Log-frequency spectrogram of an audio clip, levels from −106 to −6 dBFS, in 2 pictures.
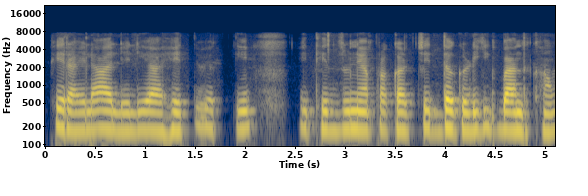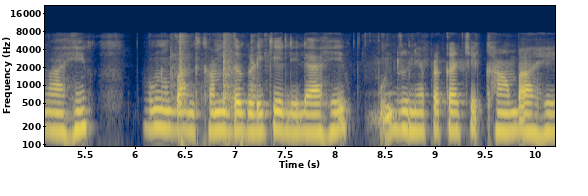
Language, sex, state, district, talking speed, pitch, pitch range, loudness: Marathi, female, Maharashtra, Pune, 110 wpm, 180 Hz, 175-185 Hz, -21 LUFS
